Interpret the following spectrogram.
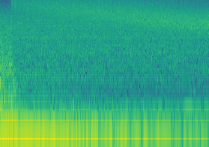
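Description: Electro house track: the pulsing kick and bass drop out, leaving a white-noise sweep that slowly falls in pitch over a sub-bass tone fading away.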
